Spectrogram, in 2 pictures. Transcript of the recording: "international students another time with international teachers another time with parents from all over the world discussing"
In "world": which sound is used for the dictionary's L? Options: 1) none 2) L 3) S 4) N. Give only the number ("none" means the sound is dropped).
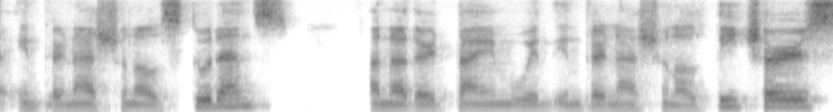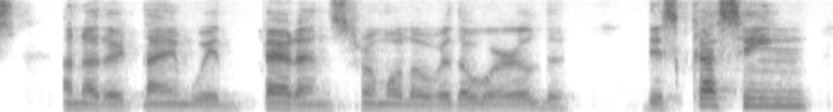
2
